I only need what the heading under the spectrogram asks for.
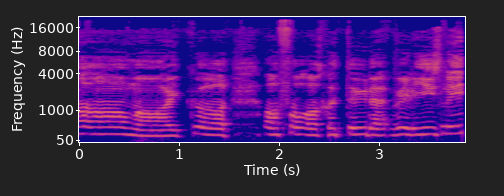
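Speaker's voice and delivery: a hammed-up groan of realisation; mock dismay. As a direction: act out mild exasperation at leftover tokens. Acts his own dismay at tokens.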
